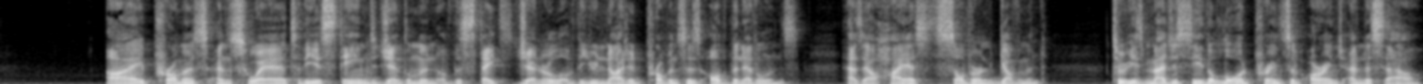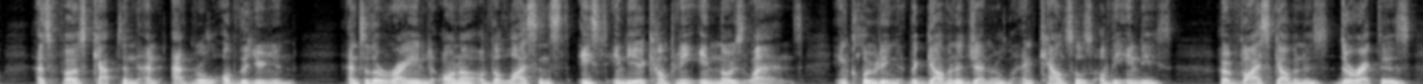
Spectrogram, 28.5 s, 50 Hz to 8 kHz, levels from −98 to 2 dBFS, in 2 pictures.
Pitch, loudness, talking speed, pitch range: 145 Hz, -17 LUFS, 145 wpm, 125-160 Hz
